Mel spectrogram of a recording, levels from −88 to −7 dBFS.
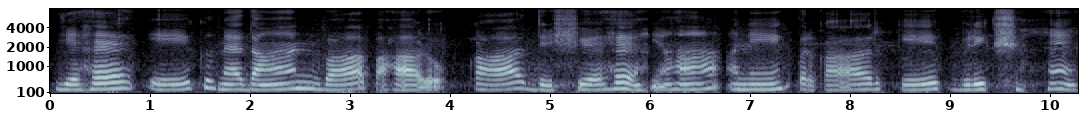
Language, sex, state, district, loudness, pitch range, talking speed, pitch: Hindi, female, Uttar Pradesh, Muzaffarnagar, -31 LUFS, 180-205 Hz, 80 wpm, 190 Hz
